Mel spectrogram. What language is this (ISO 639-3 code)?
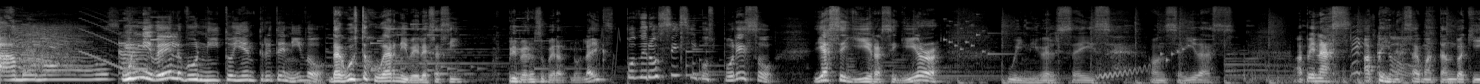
spa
